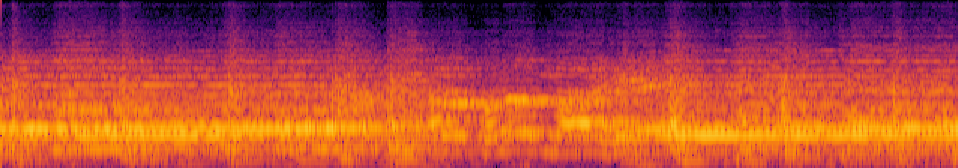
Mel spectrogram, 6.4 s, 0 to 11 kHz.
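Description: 78 rpm shellac record of a 1950s gospel-style duet playing on a turntable: male voices hold a long note, break off, and hold another from about two-thirds of the way in, over backing with a steady beat.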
